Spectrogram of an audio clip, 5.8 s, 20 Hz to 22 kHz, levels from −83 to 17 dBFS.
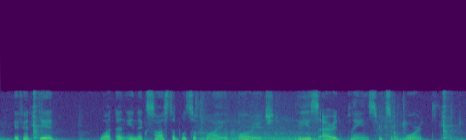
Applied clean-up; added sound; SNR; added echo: none; Sliding door; 9 dB; none.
